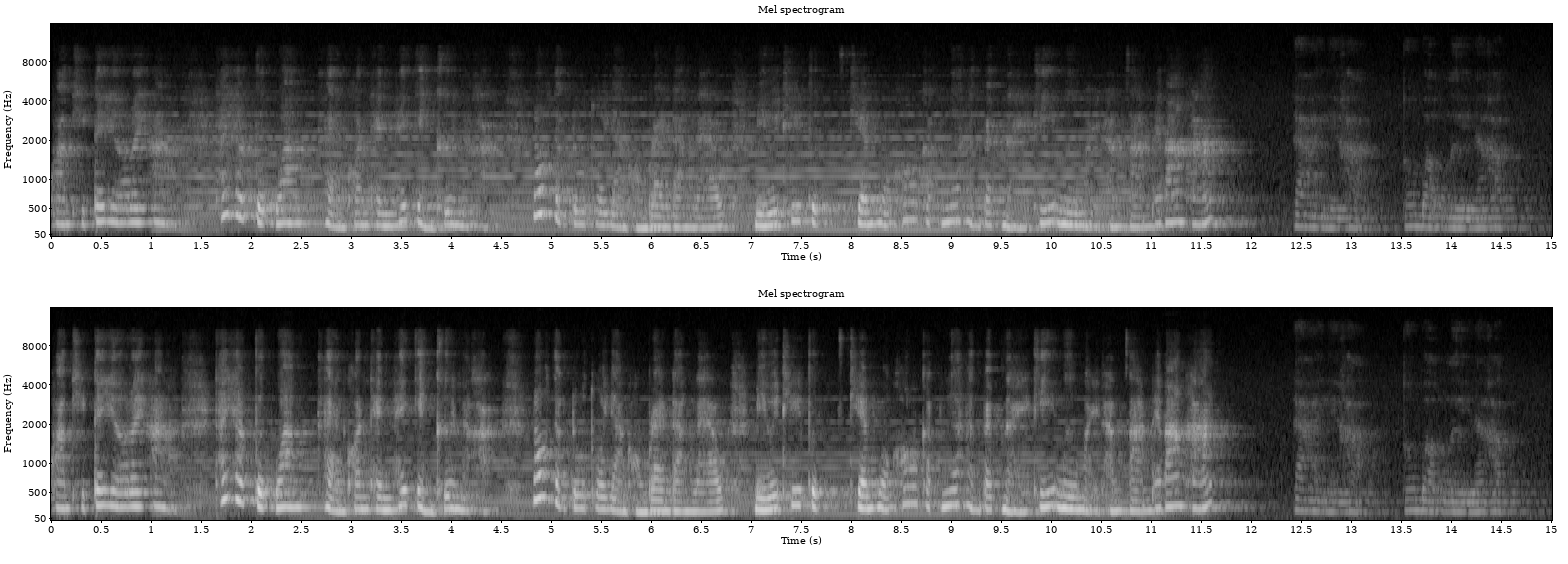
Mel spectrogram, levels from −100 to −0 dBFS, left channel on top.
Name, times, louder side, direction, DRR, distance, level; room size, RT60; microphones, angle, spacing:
voice 1, 0.0-7.7 8.0-11.6, right 4 dB, 45° right, 8 dB, 0.5 m, -30 dB
Organ, 0.9-11.6, left 3 dB, 70° left, 0.6 m, -48 dB
voice 2, 12.4-13.2 13.5-14.5, equal, 5° right, 0 dB, 2.0 m, -49 dB
13.5 x 11.0 x 5.1 m, 1.3 s
head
